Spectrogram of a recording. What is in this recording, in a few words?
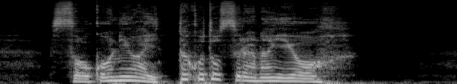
man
